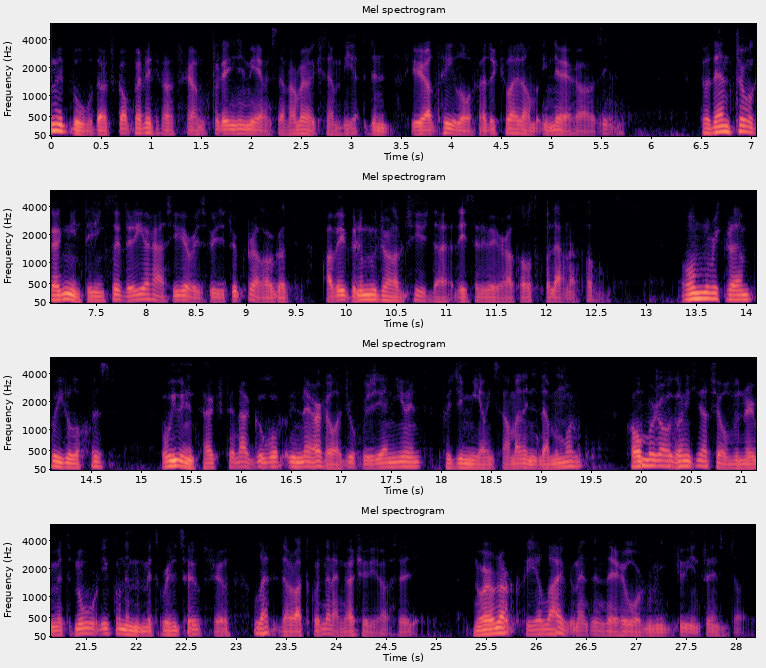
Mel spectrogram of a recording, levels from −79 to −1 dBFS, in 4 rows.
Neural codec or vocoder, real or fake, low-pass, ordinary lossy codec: codec, 16 kHz in and 24 kHz out, 0.4 kbps, LongCat-Audio-Codec, four codebook decoder; fake; 5.4 kHz; Opus, 24 kbps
